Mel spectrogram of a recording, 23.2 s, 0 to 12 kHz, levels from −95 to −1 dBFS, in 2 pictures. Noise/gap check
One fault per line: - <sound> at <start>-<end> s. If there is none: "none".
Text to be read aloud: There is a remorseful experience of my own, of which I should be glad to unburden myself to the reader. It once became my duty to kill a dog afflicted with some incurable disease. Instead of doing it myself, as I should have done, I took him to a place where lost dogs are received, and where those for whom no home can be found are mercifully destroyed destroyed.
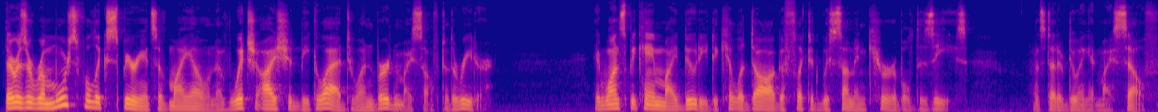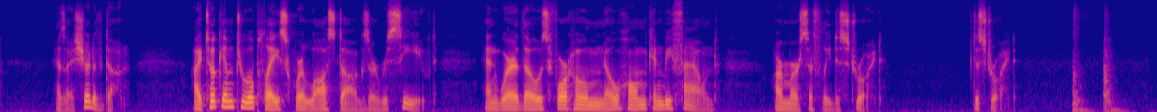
- thud at 22.3-23.0 s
